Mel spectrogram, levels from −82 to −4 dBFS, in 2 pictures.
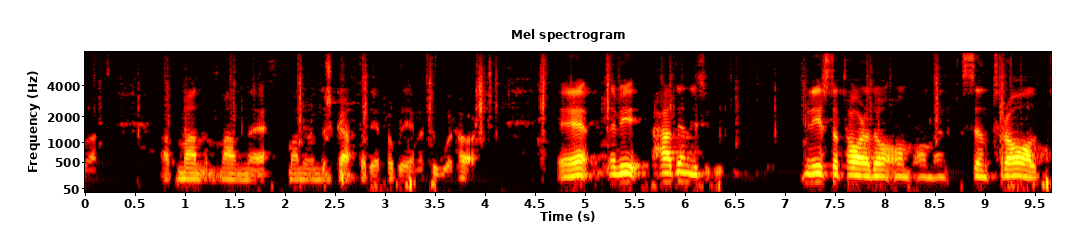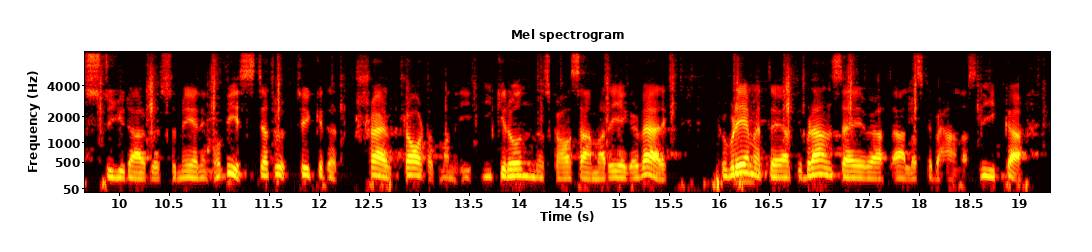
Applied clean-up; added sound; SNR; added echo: classical method spectral subtraction.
